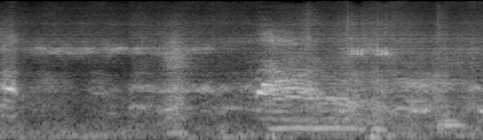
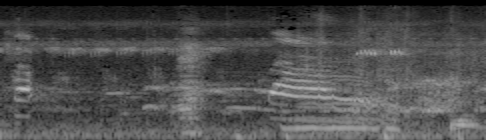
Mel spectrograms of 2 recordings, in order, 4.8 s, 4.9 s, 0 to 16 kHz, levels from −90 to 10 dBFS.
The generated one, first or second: first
